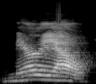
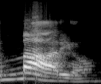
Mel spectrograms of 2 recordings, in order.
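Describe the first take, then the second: First: The name is said in a New Jersey accent. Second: The name is said in a plain standard accent. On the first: This is how the speaker actually says it. "I say it like a Jersey bitch" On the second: This is how it is supposed to be said. "It should be like Mario, but like I don't say it like that"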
